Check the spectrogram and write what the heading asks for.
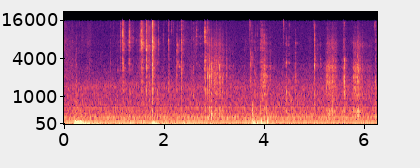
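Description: Close-up handling sounds: a low thump just after the start, then soft scattered clicks and crunches, with more low knocks about two and four seconds in.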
